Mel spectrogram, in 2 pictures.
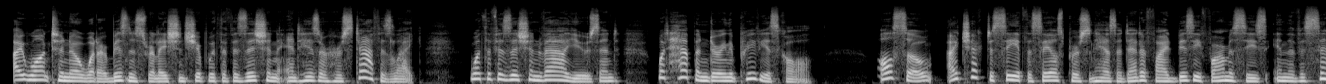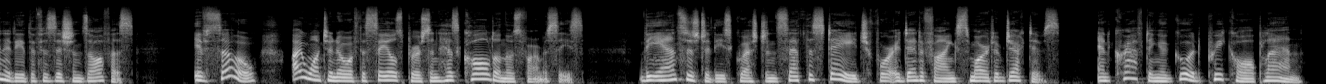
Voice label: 40s 50s Female

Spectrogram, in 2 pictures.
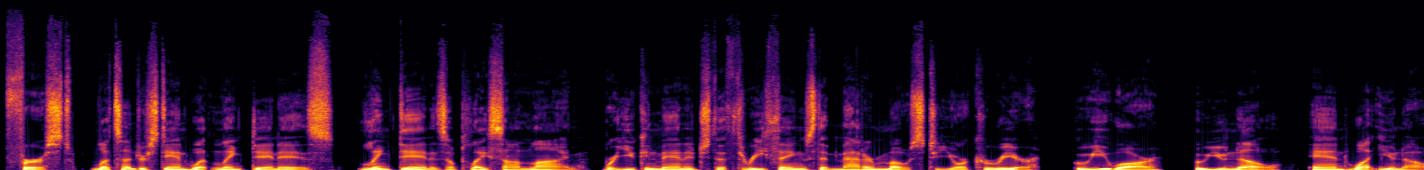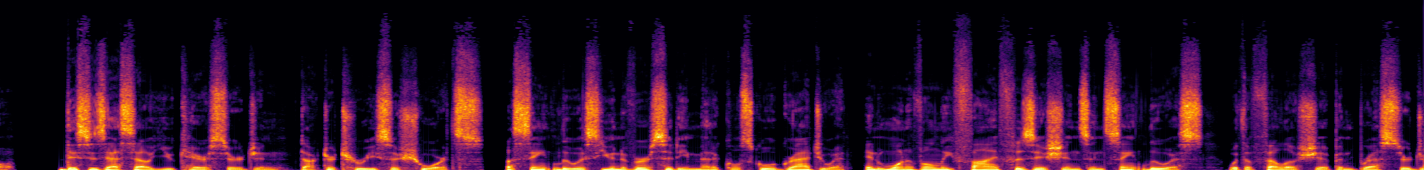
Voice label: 20s30s Male Narration

